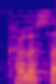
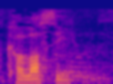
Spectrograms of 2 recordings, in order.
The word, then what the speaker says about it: Colossae: He says, to the saints and the faithful brethren in Christ who are at Colossae. I don't think I'm saying that right. I think it's Colossae. Colossae.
